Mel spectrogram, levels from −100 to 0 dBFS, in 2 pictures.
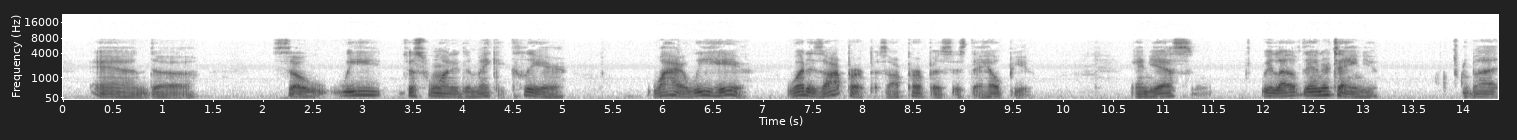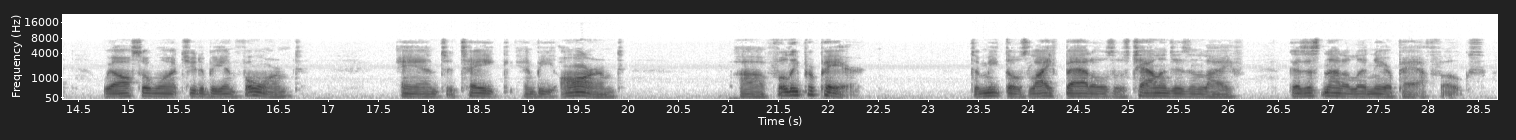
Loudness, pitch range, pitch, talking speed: -34 LUFS, 85-100 Hz, 90 Hz, 135 wpm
